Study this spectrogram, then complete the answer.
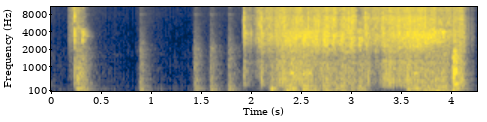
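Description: A deck of cards is riffled and shuffled close by, a few light taps first, then a sustained papery flutter of cards for about two seconds.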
